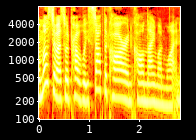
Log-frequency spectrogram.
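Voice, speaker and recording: On a very clean recording with a silent background, a woman with an ordinary speaking voice talks at a fairly high pitch and lively intonation. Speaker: journalism intern. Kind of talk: scripted narration.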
